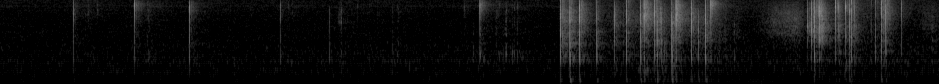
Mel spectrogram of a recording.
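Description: Long nails tap and scratch the pink pearlescent printed lid of a medium, closed, hollow pink plastic Charlotte Tilbury eyeshadow palette held in both hands. A few quiet, sparse, bright clicks come first, then two dense bursts of rapid tapping and scratching. The sounds are crisp and high with almost no ring.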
